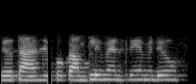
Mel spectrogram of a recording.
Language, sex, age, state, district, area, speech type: Sindhi, female, 45-60, Maharashtra, Thane, urban, conversation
